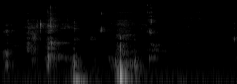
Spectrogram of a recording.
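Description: Near silence: room tone with a few faint, short clicks and small noises, the loudest a little over a second in.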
